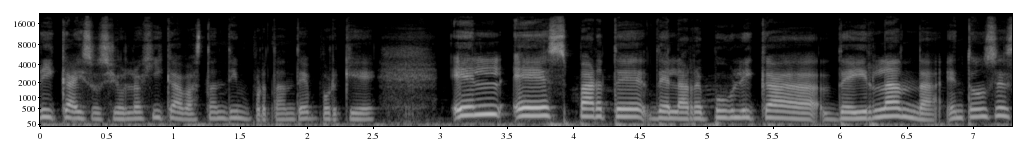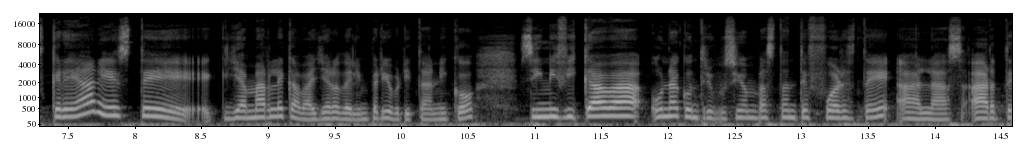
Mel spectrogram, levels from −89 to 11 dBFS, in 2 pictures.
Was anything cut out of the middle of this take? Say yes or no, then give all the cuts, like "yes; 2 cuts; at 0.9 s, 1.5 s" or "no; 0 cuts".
no; 0 cuts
